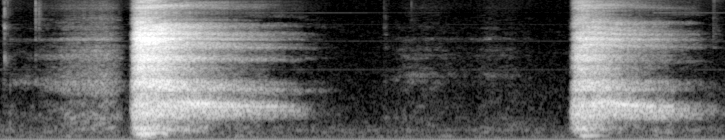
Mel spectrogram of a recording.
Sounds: Sigh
